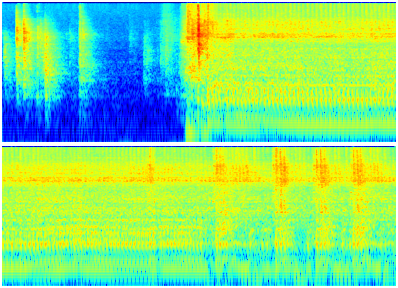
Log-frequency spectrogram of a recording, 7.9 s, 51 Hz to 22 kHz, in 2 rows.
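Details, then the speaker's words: 1997 Suzuki DR350 single-cylinder dirt bike, neglected and previously caught fire, kick-started, off choke: ragged, uneven fast idle with stumbles, running lean; owner suspects clogged carburetor. "all right so when I take it off choke it runs really lean so probably carburator is a little bit clogged up"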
